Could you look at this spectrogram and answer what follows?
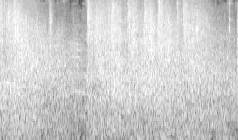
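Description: Dense gunfire rattles without pause in the Fall of the Samurai video game, loud overlapping volleys and rapid shots blending into a constant crackling roar.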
